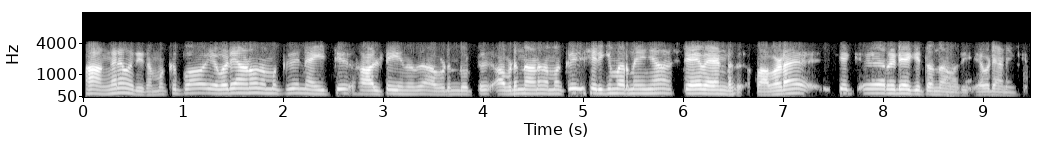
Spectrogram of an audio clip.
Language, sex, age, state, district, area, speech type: Malayalam, male, 60+, Kerala, Kozhikode, urban, conversation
